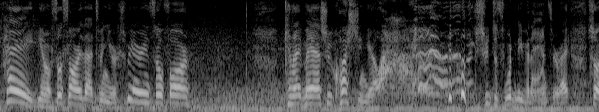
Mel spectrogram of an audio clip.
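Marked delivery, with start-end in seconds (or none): 0.1-5.5 sweet service voice. Retold or imitated. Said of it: "I say".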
